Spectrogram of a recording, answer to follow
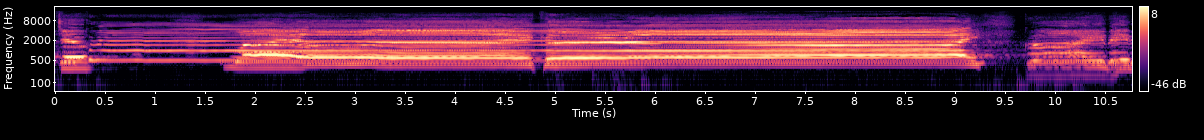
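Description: Women's four-part barbershop quartet singing a cappella in close harmony. A chord gives way about two seconds in to a new one that is held for about seven seconds, with a brief dip near the middle, and it is released near the end.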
